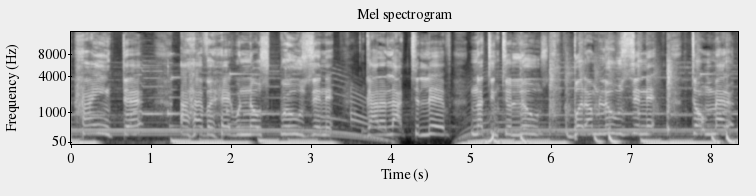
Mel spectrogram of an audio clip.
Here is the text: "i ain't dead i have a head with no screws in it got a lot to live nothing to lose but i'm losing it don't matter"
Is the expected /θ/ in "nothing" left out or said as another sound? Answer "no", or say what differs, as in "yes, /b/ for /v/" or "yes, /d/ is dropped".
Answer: no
